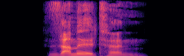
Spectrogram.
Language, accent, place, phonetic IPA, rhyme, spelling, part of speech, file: German, Germany, Berlin, [ˈzaml̩tn̩], -aml̩tn̩, sammelten, verb, De-sammelten.ogg
- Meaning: inflection of sammeln: 1. first/third-person plural preterite 2. first/third-person plural subjunctive II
